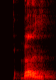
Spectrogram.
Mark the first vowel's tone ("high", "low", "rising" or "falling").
rising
